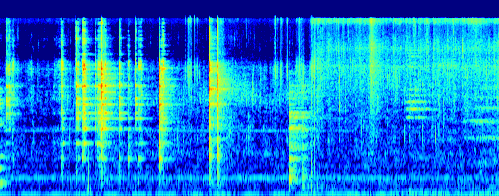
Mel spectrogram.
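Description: Spatula and metal dish clinking and scraping against a metal cooking pan as scrambled egg is scraped in and stirred into thick dal, a string of sharp knocks over the first six seconds. After that comes a faint, steady sizzle from the pan.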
